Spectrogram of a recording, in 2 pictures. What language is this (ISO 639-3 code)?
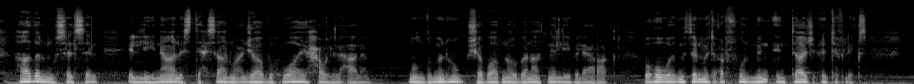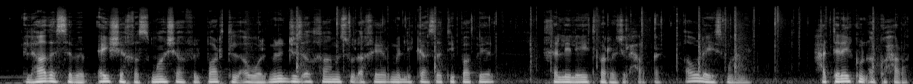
ara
